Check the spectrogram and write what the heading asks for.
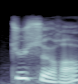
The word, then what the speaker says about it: tu seras: Je serai, tu seras, final S not pronounced, il sera, elle sera,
